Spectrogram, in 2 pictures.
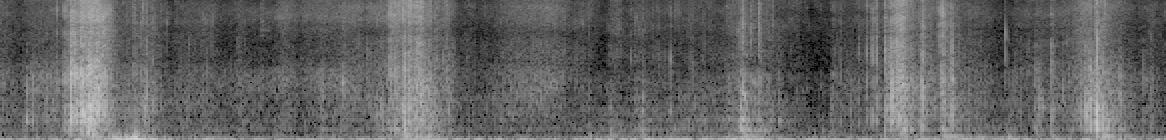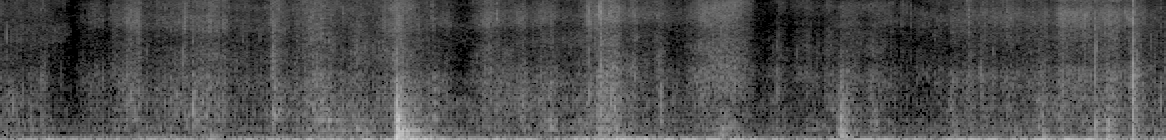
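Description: Bubble wrap and plastic packing film crinkling and rustling as a parcel is unwrapped by hand, with irregular sharp crackles, the loudest about half a second in.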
